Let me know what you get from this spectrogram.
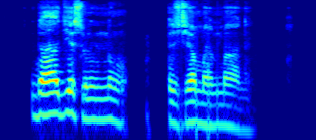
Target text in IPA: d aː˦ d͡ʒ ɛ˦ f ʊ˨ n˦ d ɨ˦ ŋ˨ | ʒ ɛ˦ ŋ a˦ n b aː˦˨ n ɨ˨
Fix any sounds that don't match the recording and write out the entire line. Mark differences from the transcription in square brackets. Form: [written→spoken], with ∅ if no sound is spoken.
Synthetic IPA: d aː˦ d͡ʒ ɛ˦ [f→s] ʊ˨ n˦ [d→n] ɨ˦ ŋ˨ | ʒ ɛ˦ [ŋ→m] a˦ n [b→m] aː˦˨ n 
